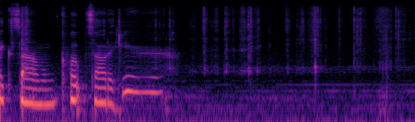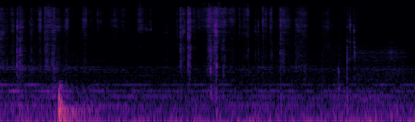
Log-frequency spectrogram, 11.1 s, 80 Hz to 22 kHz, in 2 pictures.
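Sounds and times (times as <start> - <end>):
paper rustling and crinkling: 2.0 - 10.4.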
